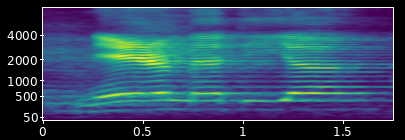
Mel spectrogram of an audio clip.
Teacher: Gak sekedar cukup kita ucapkan ni'matiyah, tapi perlu kita alirkan sedikit untuk memberikan sifat bainiyah.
